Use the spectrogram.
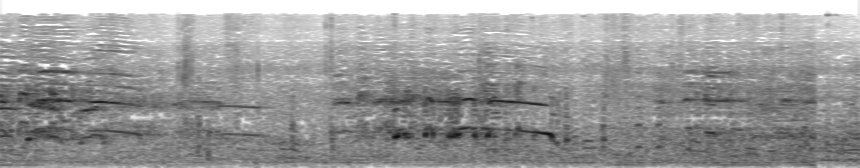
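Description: A stag rooster crows loudly several times at a busy pet market, the calls ringing out clearly over faint background chatter and market noise.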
